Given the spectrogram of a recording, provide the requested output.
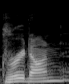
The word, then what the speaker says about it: Groudon: And this is a Pokemon with a universally agreed-upon pronunciation. The Pokemon is named Groudon, and Groudon is absolutely excellent.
